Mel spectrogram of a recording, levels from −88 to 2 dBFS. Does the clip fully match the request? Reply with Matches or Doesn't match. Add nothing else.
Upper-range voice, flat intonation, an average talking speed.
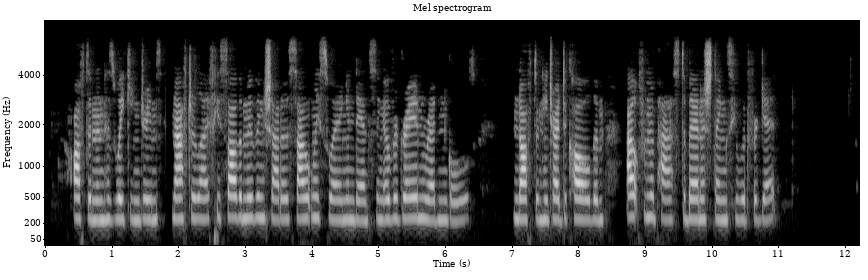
Matches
